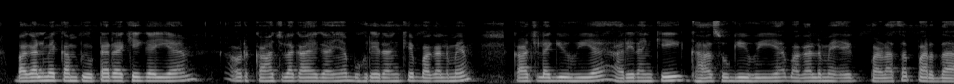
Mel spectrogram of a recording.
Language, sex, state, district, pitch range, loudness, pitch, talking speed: Hindi, male, West Bengal, Malda, 160-170 Hz, -28 LUFS, 160 Hz, 205 wpm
